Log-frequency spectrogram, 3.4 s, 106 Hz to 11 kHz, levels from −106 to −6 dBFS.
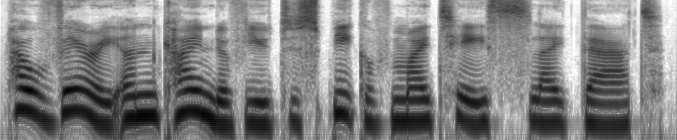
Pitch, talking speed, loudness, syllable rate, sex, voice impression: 215 Hz, 215 wpm, -17 LUFS, 4.5 syllables/s, female, feminine, slightly young, slightly clear, slightly cute, slightly refreshing, friendly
